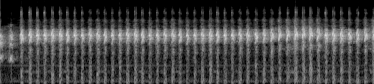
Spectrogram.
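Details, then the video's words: Eurasian tree sparrow in fighting mode, its 'tembakan rapat' rapid-fire style: a dense, fast string of sharp, high chirps, about ten per second, held steady and even for nearly four seconds. "TEMBAKAN RAPAT || GEREJA TARUNG GACOR || BURUNG GEREJA"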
